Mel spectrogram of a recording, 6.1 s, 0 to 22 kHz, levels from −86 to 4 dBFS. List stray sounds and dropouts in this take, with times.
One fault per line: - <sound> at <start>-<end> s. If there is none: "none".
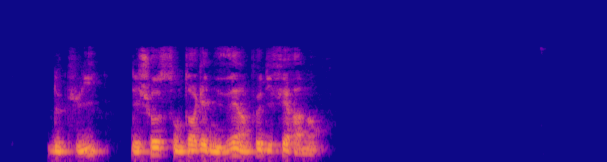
none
